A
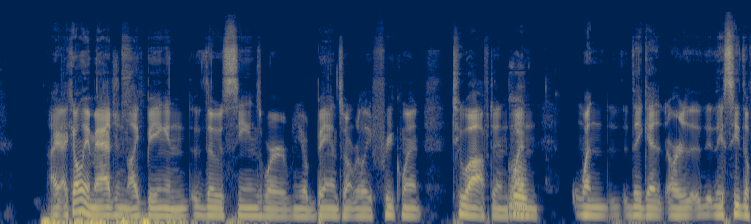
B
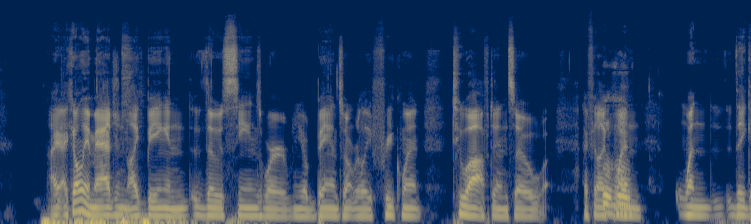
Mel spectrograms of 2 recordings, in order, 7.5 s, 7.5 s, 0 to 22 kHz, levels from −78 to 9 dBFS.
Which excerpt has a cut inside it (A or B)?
A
